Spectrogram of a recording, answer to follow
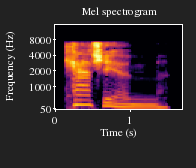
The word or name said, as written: kashim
